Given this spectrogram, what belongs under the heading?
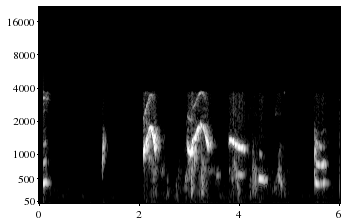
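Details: Two-year-old girl, a twin, asleep at 2:52 AM: short, high, wavering howl-like cries and moans like a coyote in a quiet room, sleep vocalization.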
